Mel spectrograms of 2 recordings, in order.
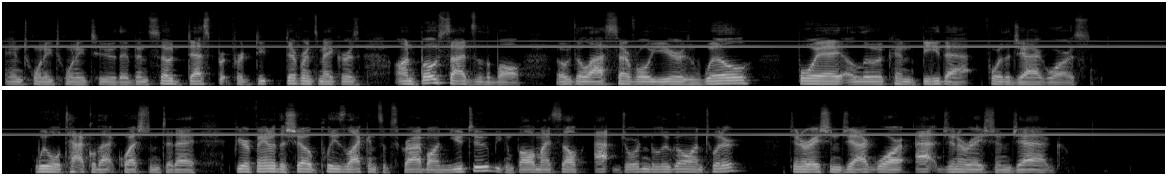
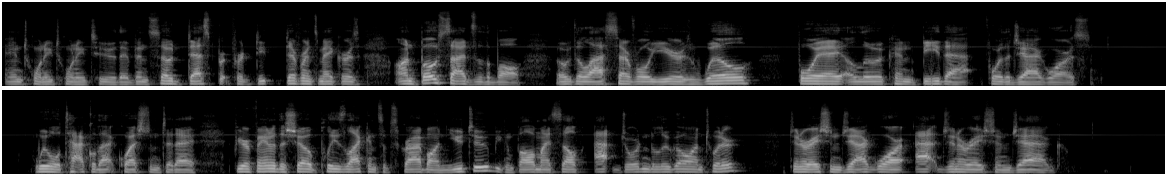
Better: second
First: high-pitched whine; loud; throughout; 2.5 kHz, 8 dB below the speech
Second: high-pitched whine; faint; throughout; 2.5 kHz, 35 dB below the speech

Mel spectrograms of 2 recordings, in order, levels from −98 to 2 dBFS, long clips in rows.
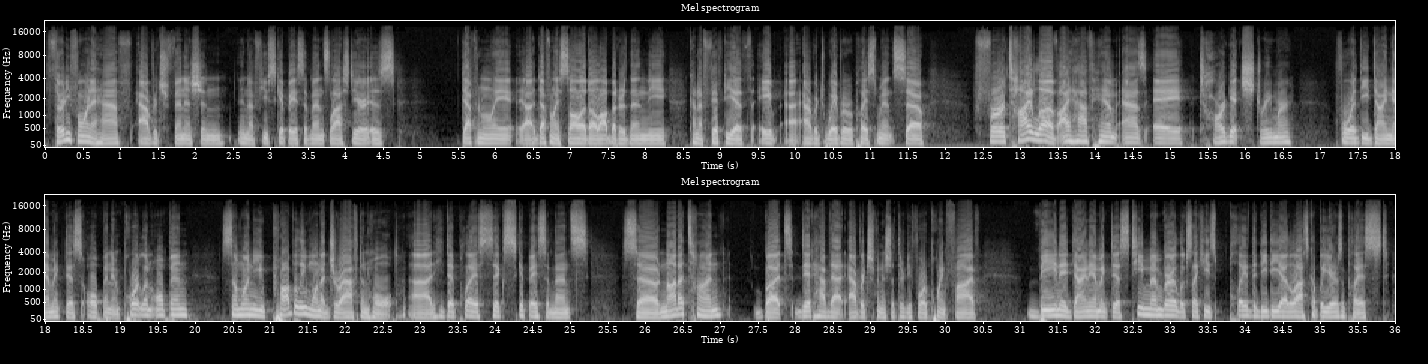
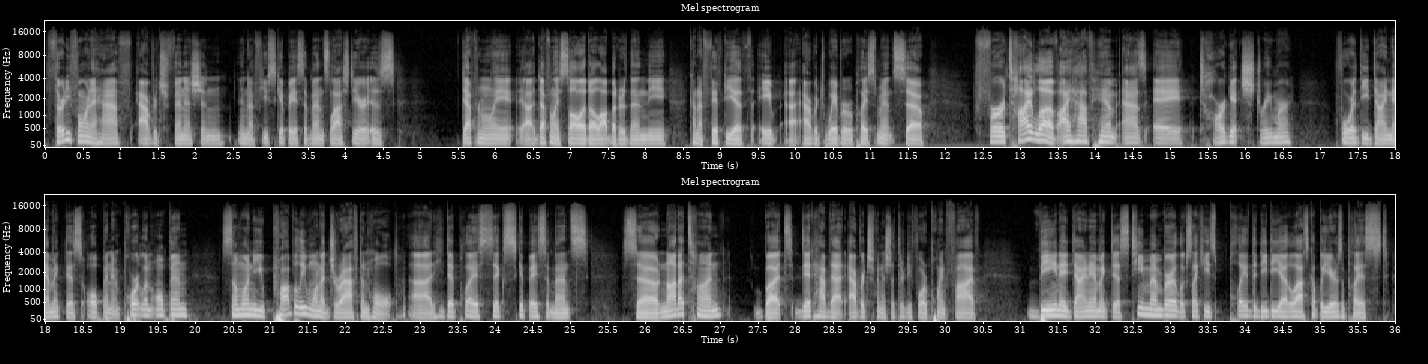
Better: second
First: distortion; slight; 10 dB below the speech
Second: none

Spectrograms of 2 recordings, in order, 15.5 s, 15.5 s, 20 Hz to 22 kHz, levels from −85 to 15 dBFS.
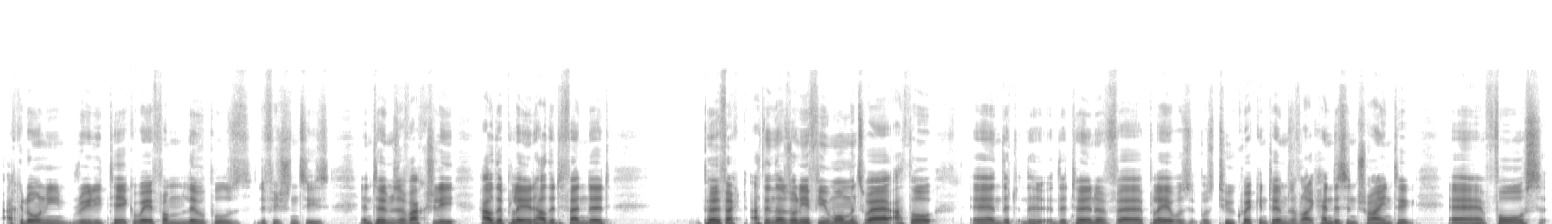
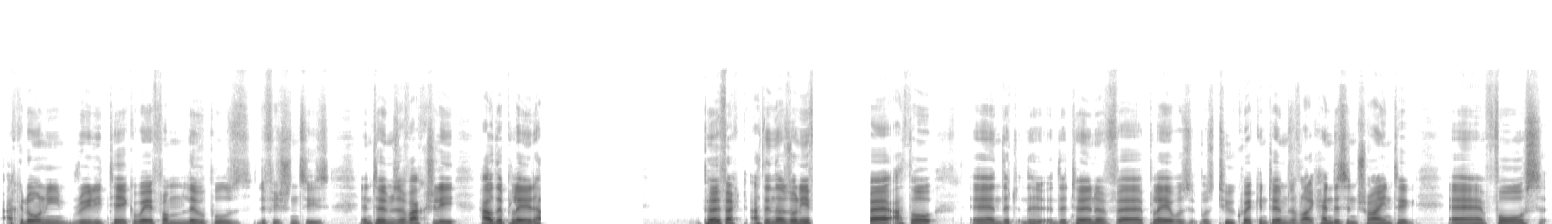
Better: first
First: none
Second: audio cutting out; at 5.5 s for 1 s and at 8 s for 0.5 s

